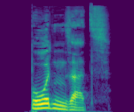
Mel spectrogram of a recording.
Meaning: 1. dregs, sediment (particulate that has accumulated at the bottom of a fluid container) 2. dregs (the parts of something considered worst or least respectable)
- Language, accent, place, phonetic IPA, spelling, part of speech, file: German, Germany, Berlin, [ˈboːdn̩ˌzat͡s], Bodensatz, noun, De-Bodensatz.ogg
